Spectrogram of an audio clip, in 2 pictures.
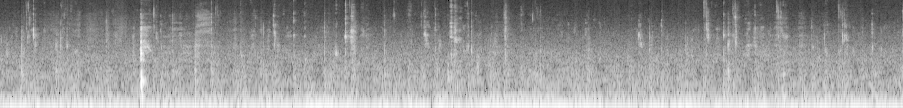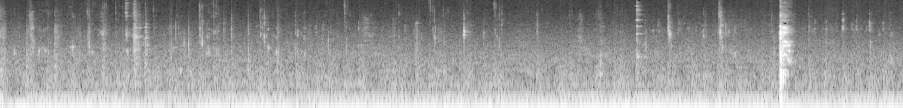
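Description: Close-miked chewing and biting of wet fried noodles and satay, with many small mouth clicks over a steady low hum. There is a sharp knock about two seconds in and a louder one near the end.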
